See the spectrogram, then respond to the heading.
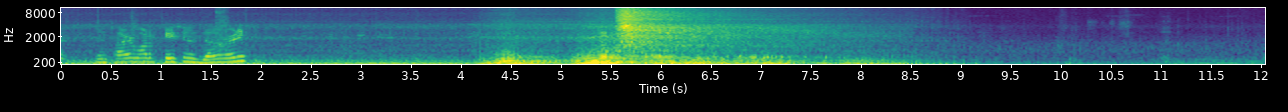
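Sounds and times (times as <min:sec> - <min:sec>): car engine revving: 0:00.0 - 0:09.2
sharp hiss: 0:05.4 - 0:07.8.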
